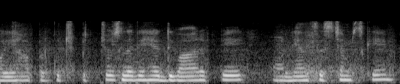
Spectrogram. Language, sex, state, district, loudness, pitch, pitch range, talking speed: Hindi, female, Bihar, Katihar, -16 LUFS, 200 Hz, 185-210 Hz, 225 wpm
